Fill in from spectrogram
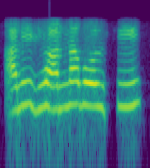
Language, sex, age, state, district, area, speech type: Bengali, female, 45-60, West Bengal, Darjeeling, urban, conversation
